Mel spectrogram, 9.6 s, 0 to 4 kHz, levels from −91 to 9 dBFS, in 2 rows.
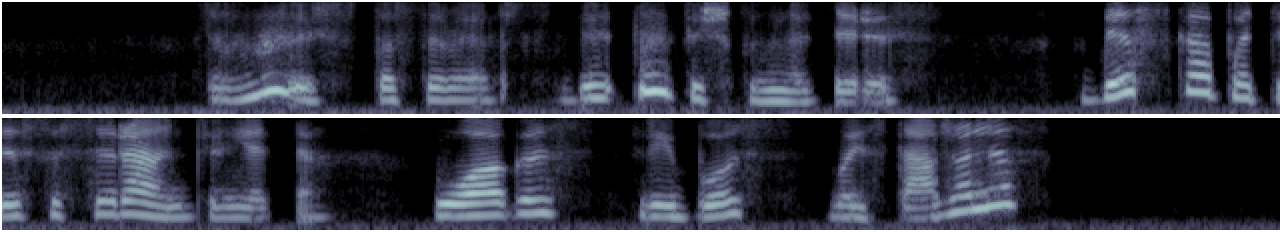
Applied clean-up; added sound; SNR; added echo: neural diffusion model UNIVERSE++.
